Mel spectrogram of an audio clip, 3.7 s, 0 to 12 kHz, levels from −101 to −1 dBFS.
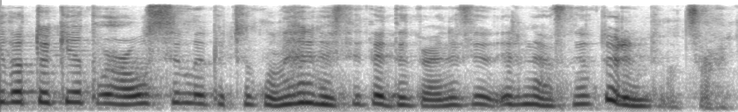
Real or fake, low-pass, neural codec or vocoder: fake; 9.9 kHz; autoencoder, 22.05 kHz, a latent of 192 numbers a frame, VITS, trained on one speaker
